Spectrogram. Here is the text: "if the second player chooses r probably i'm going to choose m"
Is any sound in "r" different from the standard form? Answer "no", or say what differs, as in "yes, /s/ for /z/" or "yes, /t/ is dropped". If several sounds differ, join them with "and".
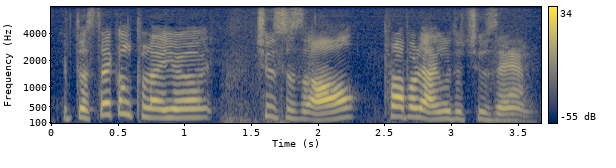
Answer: yes, /l/ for /ɹ/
